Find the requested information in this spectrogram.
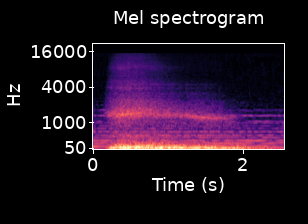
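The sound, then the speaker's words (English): A deep breath drawn in and then released, heard as one long, airy breath sound lasting about two seconds, fairly loud and alone with no talk. “So we're going to take that deep breath in and release.”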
